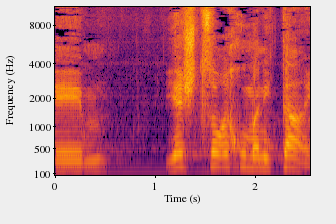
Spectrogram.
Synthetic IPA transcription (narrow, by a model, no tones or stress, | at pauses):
m | jeʃt͡so̞ʁeχhumanit̪aʁi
